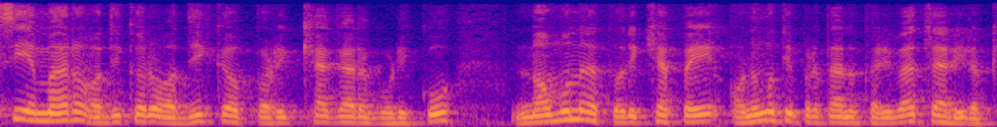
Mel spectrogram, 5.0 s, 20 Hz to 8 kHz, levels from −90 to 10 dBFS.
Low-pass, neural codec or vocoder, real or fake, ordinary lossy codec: 7.2 kHz; codec, 16 kHz, 0.9 kbps, LongCat-Audio-Codec; fake; none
